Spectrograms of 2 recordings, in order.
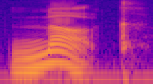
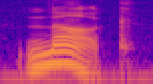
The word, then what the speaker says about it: knock: And also here we have the word knock. Knock. So here the K is silent and we say knock.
